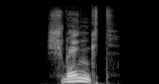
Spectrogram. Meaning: inflection of schwenken: 1. second-person plural present 2. third-person singular present 3. plural imperative
- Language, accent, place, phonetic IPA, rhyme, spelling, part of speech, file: German, Germany, Berlin, [ʃvɛŋkt], -ɛŋkt, schwenkt, verb, De-schwenkt.ogg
